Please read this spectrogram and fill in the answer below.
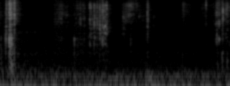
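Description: Small scissors snipping through a glossy sticker sheet: one sharp snip just after the start, then a few fainter cuts.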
